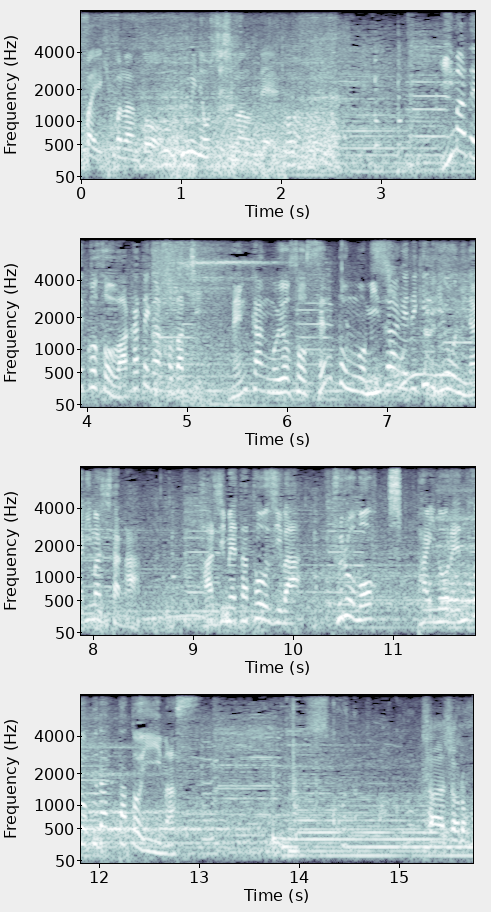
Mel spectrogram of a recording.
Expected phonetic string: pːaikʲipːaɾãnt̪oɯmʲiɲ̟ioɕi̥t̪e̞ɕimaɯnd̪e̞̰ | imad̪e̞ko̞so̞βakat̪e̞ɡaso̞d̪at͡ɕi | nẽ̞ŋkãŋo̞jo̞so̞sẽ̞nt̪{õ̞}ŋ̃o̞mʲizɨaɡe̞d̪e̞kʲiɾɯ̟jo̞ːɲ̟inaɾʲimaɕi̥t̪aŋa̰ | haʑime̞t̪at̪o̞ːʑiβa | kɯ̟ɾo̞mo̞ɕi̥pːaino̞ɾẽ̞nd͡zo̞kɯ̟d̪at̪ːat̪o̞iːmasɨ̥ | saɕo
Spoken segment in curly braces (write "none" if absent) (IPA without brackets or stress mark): õ̞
